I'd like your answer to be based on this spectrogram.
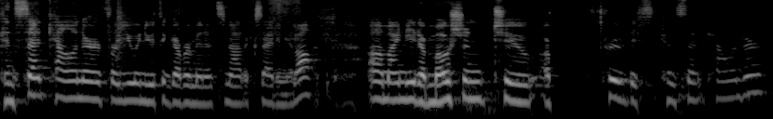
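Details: Adult woman speaking; Normal speech.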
